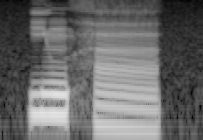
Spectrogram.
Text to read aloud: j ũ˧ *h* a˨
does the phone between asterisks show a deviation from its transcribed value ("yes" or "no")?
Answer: no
